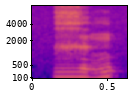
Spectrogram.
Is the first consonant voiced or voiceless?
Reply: voiced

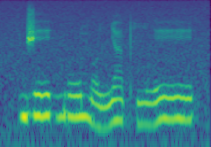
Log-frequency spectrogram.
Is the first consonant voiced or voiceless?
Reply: voiced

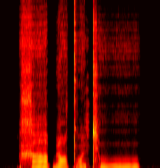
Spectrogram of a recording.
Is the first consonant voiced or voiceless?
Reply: voiceless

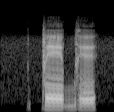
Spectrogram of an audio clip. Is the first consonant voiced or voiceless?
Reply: voiceless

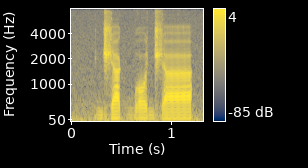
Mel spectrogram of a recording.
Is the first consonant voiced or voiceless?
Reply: voiced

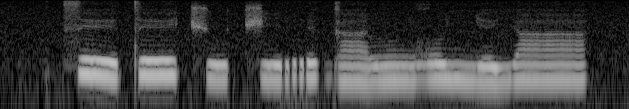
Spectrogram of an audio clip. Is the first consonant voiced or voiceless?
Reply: voiceless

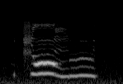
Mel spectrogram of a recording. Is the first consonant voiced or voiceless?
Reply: voiceless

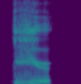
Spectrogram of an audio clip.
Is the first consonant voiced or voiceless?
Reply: voiced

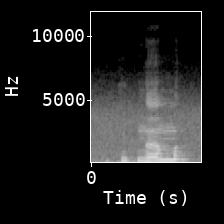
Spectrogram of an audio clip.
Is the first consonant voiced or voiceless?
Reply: voiceless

